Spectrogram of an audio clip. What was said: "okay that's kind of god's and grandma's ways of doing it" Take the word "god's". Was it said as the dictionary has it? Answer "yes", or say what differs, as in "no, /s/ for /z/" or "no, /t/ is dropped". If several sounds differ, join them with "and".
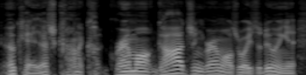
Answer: yes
